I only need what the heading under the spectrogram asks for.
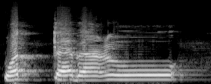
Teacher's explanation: عین کو حلق سے نکالنا ہے اور ساتھ ساتھ کھینچ کر کے بھی پڑھنا ہے، اس لیے کہ یہاں پر واو مدہ کا قاعدہ ہے، واو ساکن ہے اور اس سے پہلے پیش ہے۔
